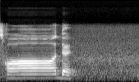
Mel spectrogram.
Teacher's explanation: جب آپ کو اس لفظ صاد کو ادا کریں گے تو آپ نے ادا کرتے وقت آخر میں قلقلہ کرنا ہے دال کا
